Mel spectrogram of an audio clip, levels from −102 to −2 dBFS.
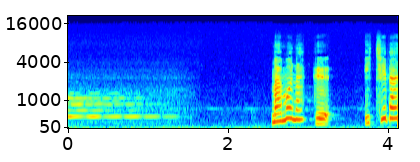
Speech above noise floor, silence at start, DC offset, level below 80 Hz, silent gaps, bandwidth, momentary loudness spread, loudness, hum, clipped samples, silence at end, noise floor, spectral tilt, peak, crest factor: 37 dB; 0 s; under 0.1%; -62 dBFS; none; 11.5 kHz; 23 LU; -26 LUFS; none; under 0.1%; 0 s; -60 dBFS; -4 dB/octave; -6 dBFS; 24 dB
